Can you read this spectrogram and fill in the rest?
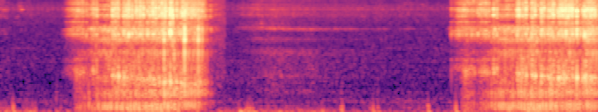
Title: Drunk Snoring Husband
